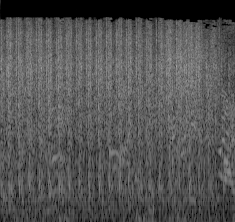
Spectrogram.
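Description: Rapid automatic gunfire in Call of Duty Warzone on Ashika Island, a dense continuous burst of shots filling the whole moment, loud and close with no pauses.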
